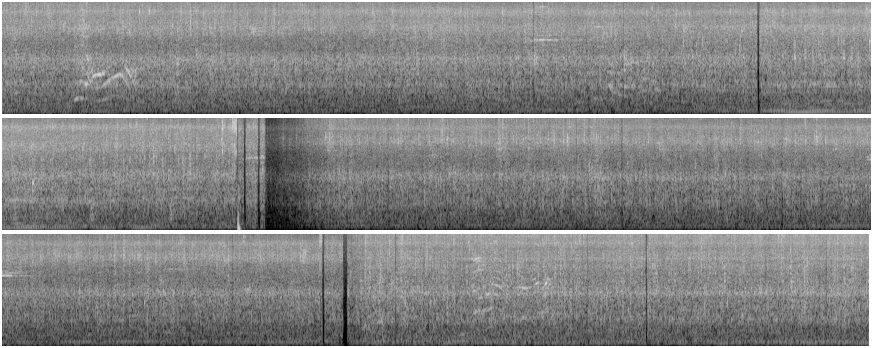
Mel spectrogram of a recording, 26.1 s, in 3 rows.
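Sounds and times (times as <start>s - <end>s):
rain on standing water: 0.0s - 26.0s.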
